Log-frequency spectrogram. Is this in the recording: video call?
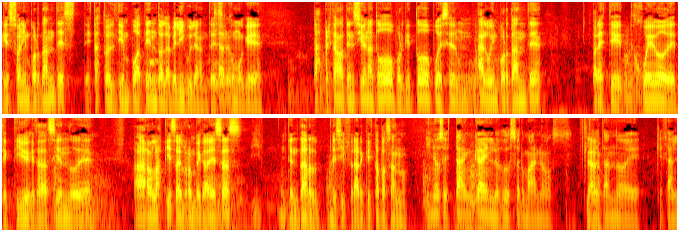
no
